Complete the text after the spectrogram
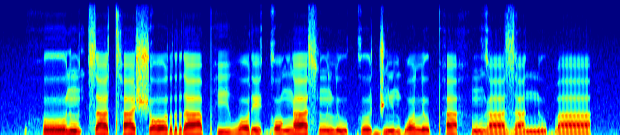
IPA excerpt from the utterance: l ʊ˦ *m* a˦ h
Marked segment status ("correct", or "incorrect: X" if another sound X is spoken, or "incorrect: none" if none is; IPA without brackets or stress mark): incorrect: pʰ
